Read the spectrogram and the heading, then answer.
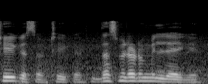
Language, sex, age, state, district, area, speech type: Urdu, male, 45-60, Delhi, North East Delhi, urban, spontaneous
